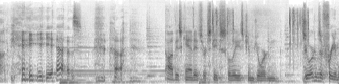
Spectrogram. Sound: chuckles

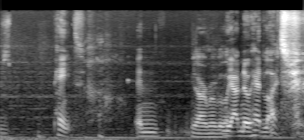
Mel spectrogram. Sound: laughs

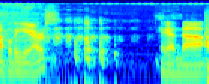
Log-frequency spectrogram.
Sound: laughs

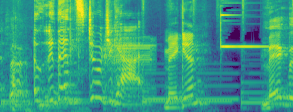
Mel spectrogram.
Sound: buzzer sounds; dinging sound

